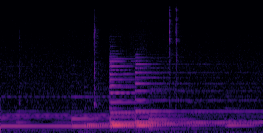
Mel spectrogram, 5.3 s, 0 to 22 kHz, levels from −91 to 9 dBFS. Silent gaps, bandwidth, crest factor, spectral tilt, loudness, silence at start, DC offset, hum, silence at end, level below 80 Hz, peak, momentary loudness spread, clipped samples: none; 19 kHz; 20 dB; -4.5 dB/octave; -47 LUFS; 0 s; under 0.1%; none; 0 s; -78 dBFS; -28 dBFS; 17 LU; under 0.1%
